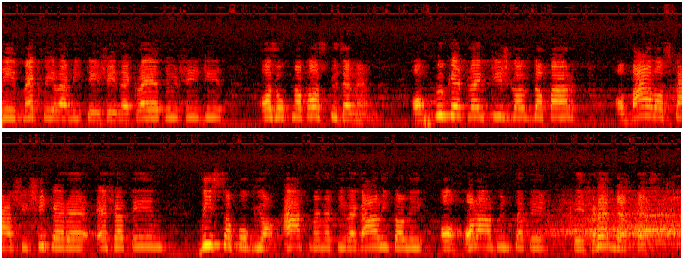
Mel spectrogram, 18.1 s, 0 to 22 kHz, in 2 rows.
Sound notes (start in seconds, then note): 14.3 applause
